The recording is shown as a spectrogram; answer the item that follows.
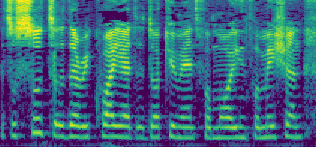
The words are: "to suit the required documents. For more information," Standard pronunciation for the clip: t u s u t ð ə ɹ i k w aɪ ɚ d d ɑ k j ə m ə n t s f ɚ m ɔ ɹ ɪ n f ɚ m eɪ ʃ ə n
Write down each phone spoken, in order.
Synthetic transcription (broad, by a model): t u s u t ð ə ɹ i k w aɪ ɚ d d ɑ k j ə m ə n t f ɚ m ɔ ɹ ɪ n f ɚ m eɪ ʃ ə n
